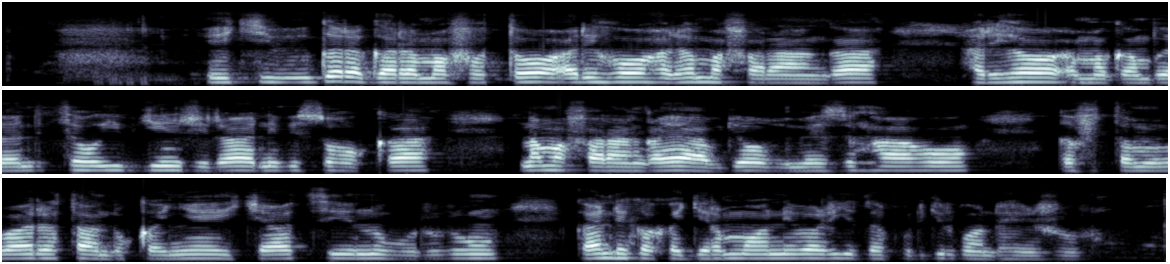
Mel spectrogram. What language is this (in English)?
Kinyarwanda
